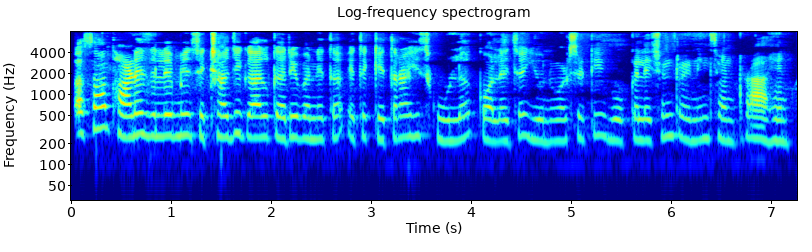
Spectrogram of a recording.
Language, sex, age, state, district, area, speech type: Sindhi, female, 30-45, Maharashtra, Thane, urban, spontaneous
